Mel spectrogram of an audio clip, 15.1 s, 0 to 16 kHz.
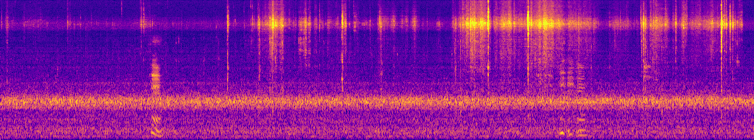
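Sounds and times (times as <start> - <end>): steady high-pitched hum: 0.0 - 15.0
person chewing food: 4.3 - 14.8.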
